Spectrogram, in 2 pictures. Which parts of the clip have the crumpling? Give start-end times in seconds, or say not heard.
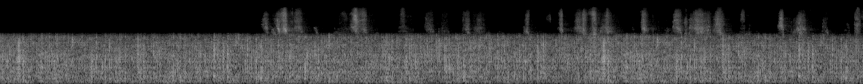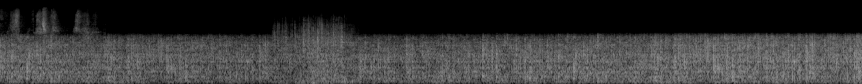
11.3-12.2.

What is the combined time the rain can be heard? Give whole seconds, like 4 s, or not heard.
17 s.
